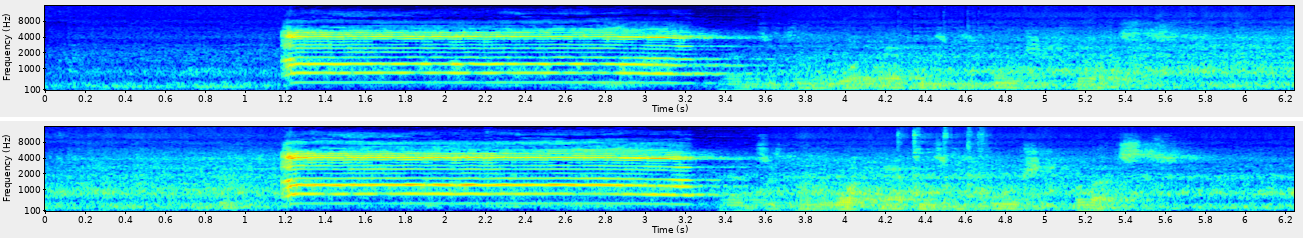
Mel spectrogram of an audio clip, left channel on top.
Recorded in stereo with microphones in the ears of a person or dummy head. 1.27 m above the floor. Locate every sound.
1.2 s a scream: 30° right (ahead or behind), 2.5 m
3.4 s a man speaking: 55° right (ahead or behind), 3.5 m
